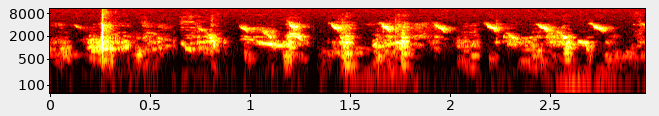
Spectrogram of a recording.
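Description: A Dumpo breeder gamecock in a backyard yard gives a string of short, close clucks and throaty calls in uneven bursts, fairly faint, with no talking.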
